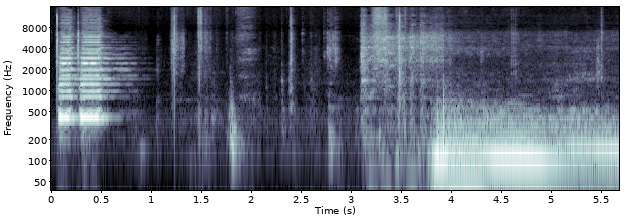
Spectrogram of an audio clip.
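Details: Cadillac STS with a custom CTS-V steering wheel on an NRG quick release hub, horn newly wired, car idling: short clear horn blast then an even steady honk; horn works properly.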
